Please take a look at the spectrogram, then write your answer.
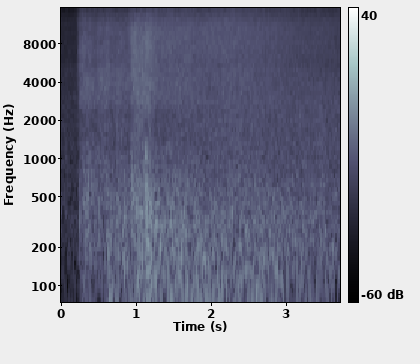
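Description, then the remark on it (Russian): A massive ocean wave on a tropical coast surges in at great speed with a sudden roar, building into a loud, sustained rush of churning water and wind-blown noise that stays powerful throughout, with no voices. “Прямо на них с огромной скоростью неслась водяная гора.”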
